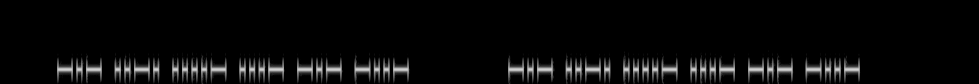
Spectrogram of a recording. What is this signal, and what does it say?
Morse code, heard as a keyed tone, about 25 wpm, 700 Hz. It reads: KF4VKX KF4VKX
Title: USA Call Signs - 6 Characters - Repeated 2x - 25wpm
